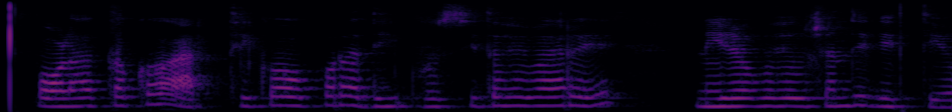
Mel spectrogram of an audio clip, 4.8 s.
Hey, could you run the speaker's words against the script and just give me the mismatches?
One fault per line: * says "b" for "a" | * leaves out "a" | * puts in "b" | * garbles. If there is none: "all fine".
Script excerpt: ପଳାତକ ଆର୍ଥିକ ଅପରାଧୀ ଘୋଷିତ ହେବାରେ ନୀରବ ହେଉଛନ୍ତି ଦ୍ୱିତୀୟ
all fine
